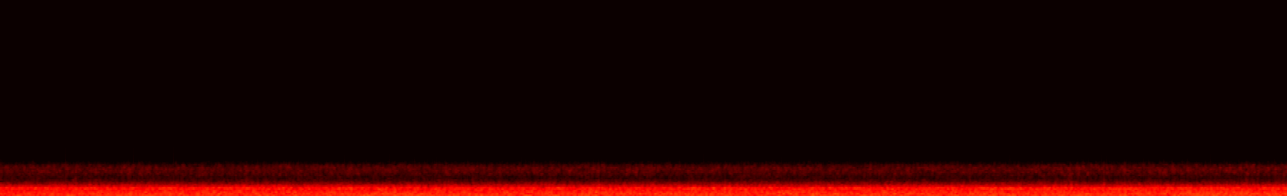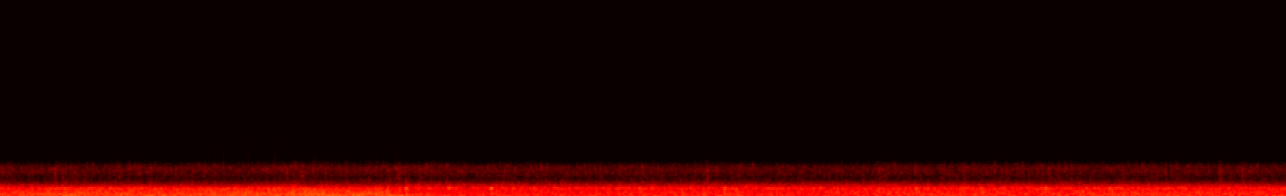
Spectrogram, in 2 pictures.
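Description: A car's engine hums steadily as tyres roll on a highway.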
